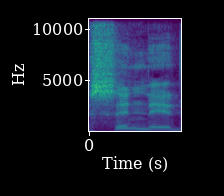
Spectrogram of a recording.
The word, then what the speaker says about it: synod: This word, I used to call it synod, which is like what it looks like, but the proper pronunciation is Synod.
